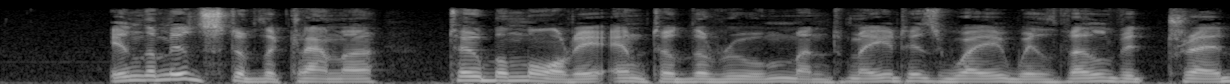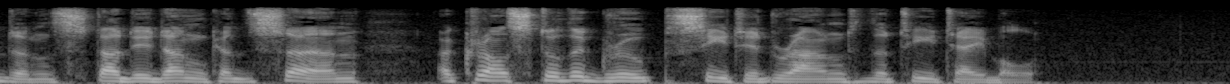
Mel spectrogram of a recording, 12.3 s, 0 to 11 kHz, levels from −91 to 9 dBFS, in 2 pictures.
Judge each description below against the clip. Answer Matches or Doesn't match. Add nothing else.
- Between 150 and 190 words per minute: Doesn't match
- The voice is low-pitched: Matches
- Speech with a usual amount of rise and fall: Matches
